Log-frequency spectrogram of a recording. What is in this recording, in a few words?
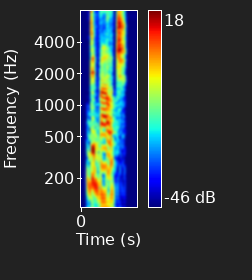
"debouch", Indian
